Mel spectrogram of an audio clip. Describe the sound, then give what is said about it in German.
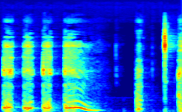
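Someone clears their throat: three short rasping voiced bursts, a longer one that slides down in pitch, then after a brief pause two more quick throaty sounds. “So räuspern, ne?”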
